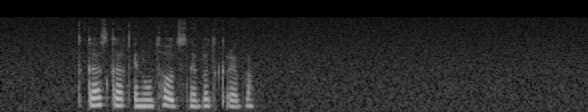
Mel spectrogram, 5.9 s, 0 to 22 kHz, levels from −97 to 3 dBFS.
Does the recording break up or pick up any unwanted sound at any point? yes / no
no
